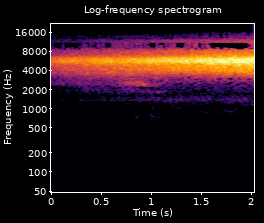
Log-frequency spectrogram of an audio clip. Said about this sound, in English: Uh, it's just a bunch of cicadas. But when we come back from break, we will dig into that sound and find out that it is much more than at least I ever thought it could be.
